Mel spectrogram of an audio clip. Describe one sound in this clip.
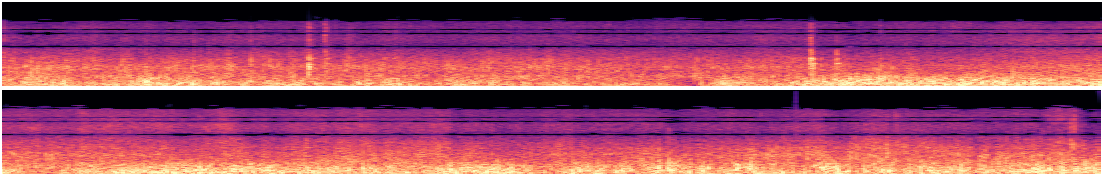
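Wind rumbles and buffets close by, outdoors.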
